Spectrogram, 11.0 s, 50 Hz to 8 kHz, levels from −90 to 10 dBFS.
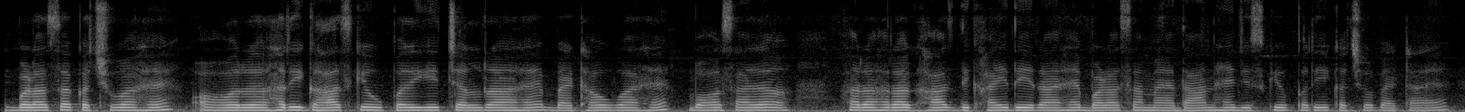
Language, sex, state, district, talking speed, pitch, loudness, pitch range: Hindi, female, Bihar, East Champaran, 180 wpm, 190 Hz, -29 LUFS, 185-195 Hz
